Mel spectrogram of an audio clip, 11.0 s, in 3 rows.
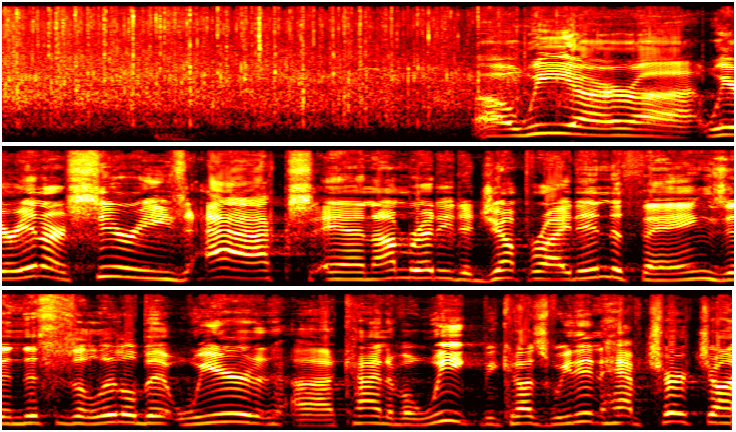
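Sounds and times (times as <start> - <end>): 
audience applauding: 0.0 - 2.8
speech: 2.4 - 10.9.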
